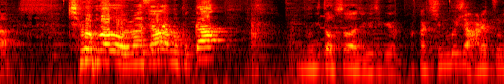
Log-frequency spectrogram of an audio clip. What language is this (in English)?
Korean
